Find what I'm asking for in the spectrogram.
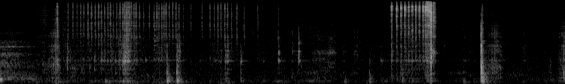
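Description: Small mechanical clicks and ratcheting fiddling, then a sharp snap and rasping burst as the latch releases and the hinged back of a film camera with a cloth shutter opens, close up.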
